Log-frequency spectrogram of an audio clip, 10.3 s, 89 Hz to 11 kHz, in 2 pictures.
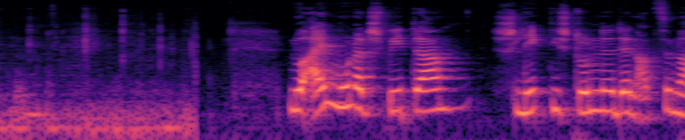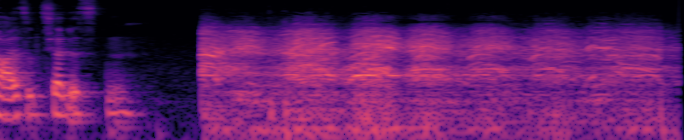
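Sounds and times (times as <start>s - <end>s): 
speech: 2.2s - 6.3s
large crowd cheering and shouting at torchlight parades in German cities: 6.7s - 10.2s.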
